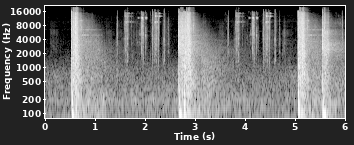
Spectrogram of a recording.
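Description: Gunfire in the PUBG Mobile video game: three sharp, loud shot bursts spaced about two seconds apart, each with a ringing decay, then a fourth quicker shot right after the last, with faint clicks between them.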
